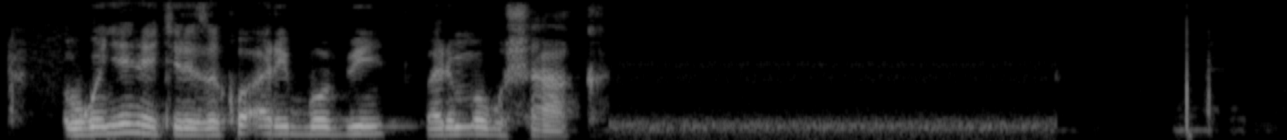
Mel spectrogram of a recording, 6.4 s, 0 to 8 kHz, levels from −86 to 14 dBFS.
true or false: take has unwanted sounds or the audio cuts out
false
